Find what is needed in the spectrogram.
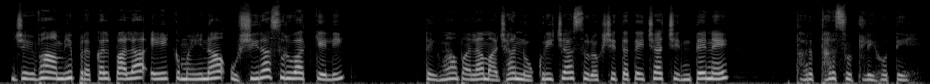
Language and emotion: Marathi, fearful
